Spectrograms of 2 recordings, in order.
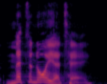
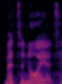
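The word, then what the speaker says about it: metanoeite: The Greek word for repent is metanoiate. Metanoiate. That's how Jesus pronounced it.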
